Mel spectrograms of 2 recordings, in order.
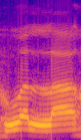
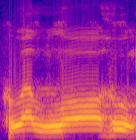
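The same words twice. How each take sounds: First: The L in Allah is thin and light. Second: The L in Allah is full and heavy. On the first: The speaker calls it wrong. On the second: The speaker calls it right.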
